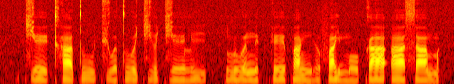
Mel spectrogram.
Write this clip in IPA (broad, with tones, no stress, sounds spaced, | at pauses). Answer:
t͡ɕ eː˧˩ kʰ a˧˩ t̪ uː˩˧ t͡ɕ u˩ ə̯ t̪ u˩˧ ə̯ t͡ɕ i˧˩ ə̯ t͡ɕ eː˧ l i˥˨ | l u˧˩ ə̯ n e˧ k̚ h eː˧˥ p a˩ ŋ i˧˩ ə̯ f a˥˨ j m oː˩ k aː˥˨ ʔ aː˧˥ s a˥˨ m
